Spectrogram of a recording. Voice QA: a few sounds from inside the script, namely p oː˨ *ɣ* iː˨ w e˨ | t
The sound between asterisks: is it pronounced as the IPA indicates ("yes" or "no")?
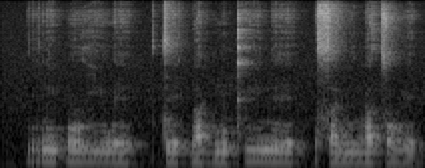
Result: yes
